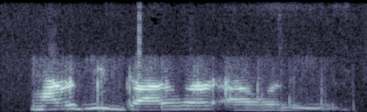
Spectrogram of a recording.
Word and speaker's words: Margie Giler Alanese: Margie Giler Alanese. – So it's Giler Alanese. So it's just exactly what it looks like.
